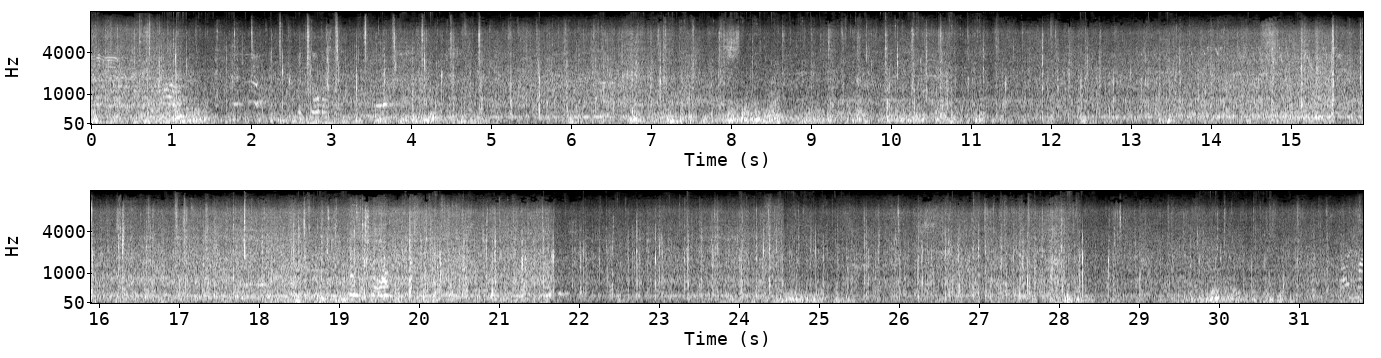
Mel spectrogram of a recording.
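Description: Running footsteps of many road-race runners on asphalt, a dense patter of shoe strikes that goes on without a break, mixed with the voices of spectators.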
